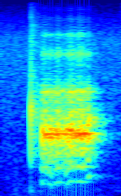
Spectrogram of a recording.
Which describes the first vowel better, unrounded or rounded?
unrounded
